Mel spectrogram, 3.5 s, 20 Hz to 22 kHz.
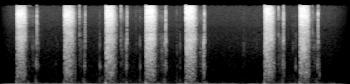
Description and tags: Anti-mosquito zilch spray. TASCSM DR-05 + Panasonic WM-61
can, spray, spraying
